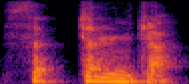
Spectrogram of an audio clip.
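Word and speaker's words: satyañca: So the final nasal alters its position both in pronunciation and in writing for the following cha, satyancha. In fact, if you write it in this way with the nasal and cha, the subdotted m plus cha, it would still be pronounced satyancha. Both forms of writing are equally correct, but you'd always pronounce it satyancha.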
